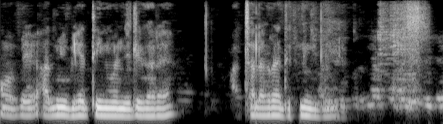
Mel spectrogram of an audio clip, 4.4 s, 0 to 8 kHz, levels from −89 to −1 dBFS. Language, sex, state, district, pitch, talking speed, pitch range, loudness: Hindi, male, Bihar, Kishanganj, 140 Hz, 215 wpm, 135-150 Hz, -19 LUFS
